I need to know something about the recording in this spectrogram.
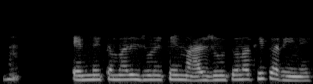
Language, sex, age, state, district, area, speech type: Gujarati, female, 18-30, Gujarat, Anand, rural, conversation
